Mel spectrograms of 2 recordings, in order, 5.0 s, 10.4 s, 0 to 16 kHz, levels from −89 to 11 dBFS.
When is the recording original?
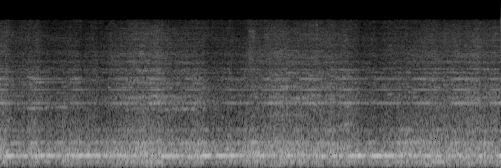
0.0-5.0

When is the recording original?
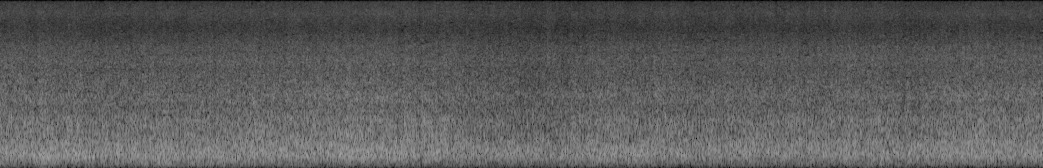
0.9-1.4; 2.0-3.1; 4.3-5.9; 7.0-9.3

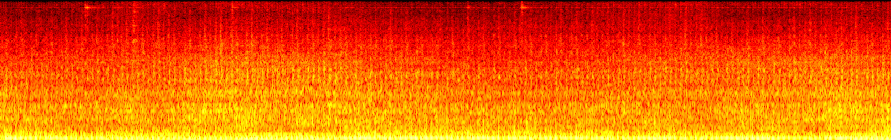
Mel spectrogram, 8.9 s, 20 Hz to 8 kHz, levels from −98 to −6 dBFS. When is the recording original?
1.2-3.3; 8.5-8.9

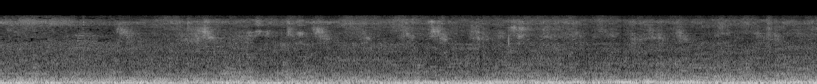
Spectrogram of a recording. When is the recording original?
0.0-1.2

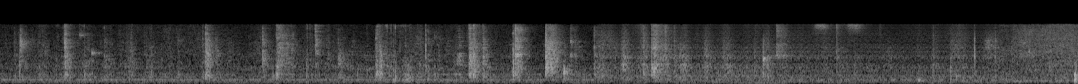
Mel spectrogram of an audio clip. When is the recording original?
0.0-6.0; 10.0-10.8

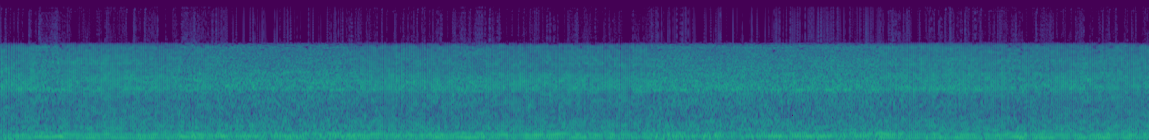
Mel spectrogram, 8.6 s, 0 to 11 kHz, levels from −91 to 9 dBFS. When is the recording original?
1.6-2.6; 4.9-6.6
